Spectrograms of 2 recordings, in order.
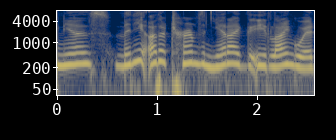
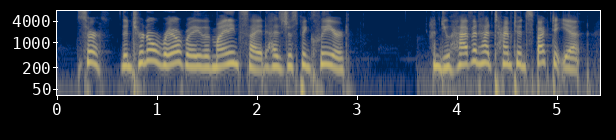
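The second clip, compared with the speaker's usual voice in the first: usual speaking voice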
